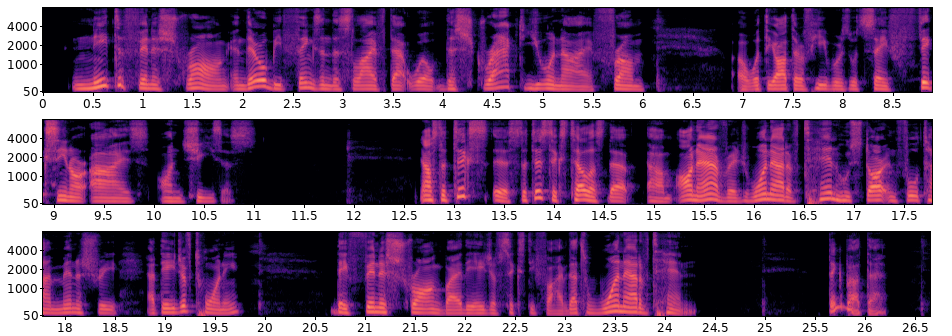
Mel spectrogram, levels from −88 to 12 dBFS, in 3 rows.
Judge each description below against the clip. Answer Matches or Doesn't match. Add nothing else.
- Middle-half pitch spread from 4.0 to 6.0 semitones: Matches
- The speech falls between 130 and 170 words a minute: Matches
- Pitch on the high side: Doesn't match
